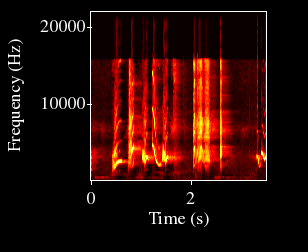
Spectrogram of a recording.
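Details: Oriental magpie-robin (kacer) giving a fighting song, locally called 'tarung ngeplong', used to provoke a rival and make it agitated; loud varied whistles, sliding and looping notes, then harsh buzzy bursts and a final twittering phrase over a faint steady hum.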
